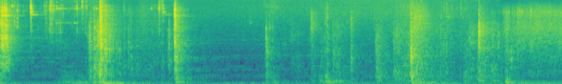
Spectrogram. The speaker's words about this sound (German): Ich muss nur eben aufschließen.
